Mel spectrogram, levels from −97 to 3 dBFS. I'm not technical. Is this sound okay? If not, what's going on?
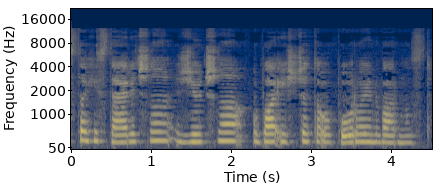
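No. HE-AAC compression, throughout: the treble is likely rebuilt from copied lower tones rather than recorded, so s sounds turn gritty and lispy, with nothing above about 12 kHz.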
